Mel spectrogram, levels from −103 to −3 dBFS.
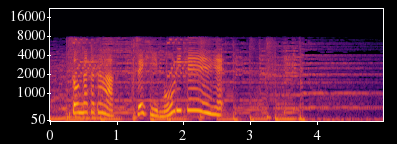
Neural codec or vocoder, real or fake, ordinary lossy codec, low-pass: none; real; none; none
